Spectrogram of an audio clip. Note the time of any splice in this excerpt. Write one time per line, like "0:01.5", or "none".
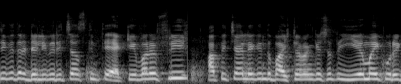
0:01.9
